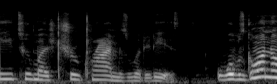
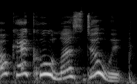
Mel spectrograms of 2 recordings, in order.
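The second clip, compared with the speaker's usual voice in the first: mock sweet agreement; 10 semitones higher, 3 dB louder than usual. Testing him, fake agreement.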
